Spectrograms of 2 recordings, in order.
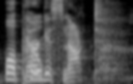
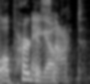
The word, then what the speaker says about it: Walpurgisnacht: Walpurgisnacht. There we go. – Walpurgisnacht.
